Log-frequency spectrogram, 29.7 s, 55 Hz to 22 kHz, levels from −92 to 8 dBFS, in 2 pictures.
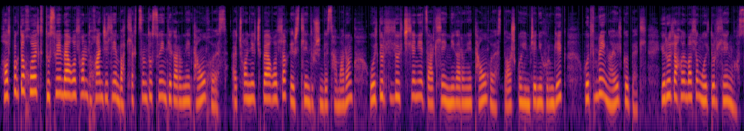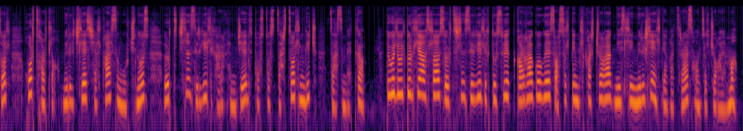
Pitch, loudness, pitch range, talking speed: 230 Hz, -25 LUFS, 205-265 Hz, 135 wpm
